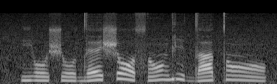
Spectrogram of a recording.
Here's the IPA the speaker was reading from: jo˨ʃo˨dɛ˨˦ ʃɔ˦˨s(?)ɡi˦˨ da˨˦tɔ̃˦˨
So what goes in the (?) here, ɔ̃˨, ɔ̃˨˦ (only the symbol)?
ɔ̃˨˦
